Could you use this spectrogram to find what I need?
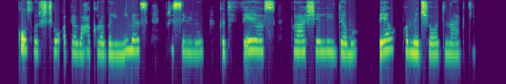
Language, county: Lithuanian, Kaunas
